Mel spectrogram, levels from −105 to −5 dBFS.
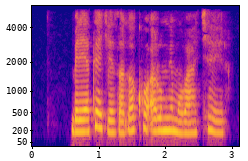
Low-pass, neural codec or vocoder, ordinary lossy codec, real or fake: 5.4 kHz; none; AAC, 32 kbps; real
